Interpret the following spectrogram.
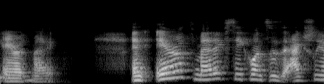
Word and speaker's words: arithmetic: an arithmetic sequence it looks like the word arithmetic but for some reason for sequences we print pronounce it slightly differently we say arithmetic an arithmetic sequence is actually a linear function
